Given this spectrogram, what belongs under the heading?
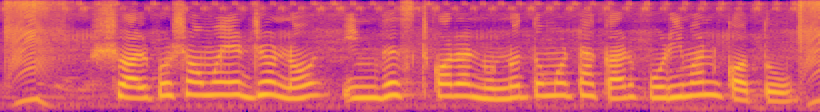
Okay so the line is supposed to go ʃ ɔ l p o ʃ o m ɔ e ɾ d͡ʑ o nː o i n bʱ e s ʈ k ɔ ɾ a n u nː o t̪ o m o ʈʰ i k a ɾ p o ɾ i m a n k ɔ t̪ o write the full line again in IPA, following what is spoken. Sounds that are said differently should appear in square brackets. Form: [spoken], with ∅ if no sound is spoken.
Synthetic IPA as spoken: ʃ ɔ l p o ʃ [ɔ] m ɔ e ɾ d͡ʑ o nː o i n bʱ e s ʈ k ɔ ɾ a n u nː o t̪ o m o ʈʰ [a] k a ɾ p o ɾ i m a n k ɔ t̪ o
